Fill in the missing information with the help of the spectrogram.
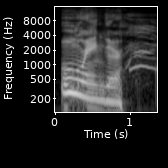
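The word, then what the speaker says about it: Urianger: One of the heroes you fight alongside with in Final Fantasy XIV is a guy named Uranger, pronounced Uranger. He's Anja. I'm going to call him Uranger.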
